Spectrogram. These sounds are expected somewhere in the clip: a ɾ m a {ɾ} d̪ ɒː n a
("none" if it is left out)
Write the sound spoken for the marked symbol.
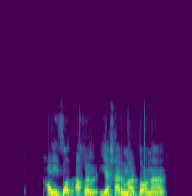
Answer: ɾ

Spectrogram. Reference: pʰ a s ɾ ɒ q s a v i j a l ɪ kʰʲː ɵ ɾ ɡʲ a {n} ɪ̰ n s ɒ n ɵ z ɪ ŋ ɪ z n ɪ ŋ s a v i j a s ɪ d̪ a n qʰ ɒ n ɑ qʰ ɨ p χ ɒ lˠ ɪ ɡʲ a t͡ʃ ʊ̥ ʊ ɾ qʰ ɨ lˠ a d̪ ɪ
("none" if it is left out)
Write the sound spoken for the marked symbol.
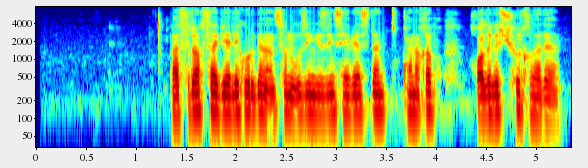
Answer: n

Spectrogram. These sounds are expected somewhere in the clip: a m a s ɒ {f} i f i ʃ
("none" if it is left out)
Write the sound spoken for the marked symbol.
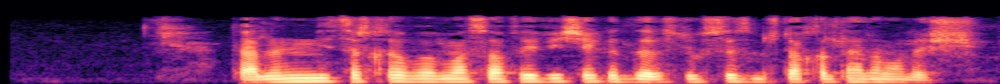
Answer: f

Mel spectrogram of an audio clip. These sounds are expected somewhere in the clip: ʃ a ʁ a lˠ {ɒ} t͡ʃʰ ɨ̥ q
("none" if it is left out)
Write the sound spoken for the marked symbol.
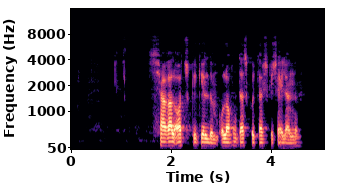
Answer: ɒ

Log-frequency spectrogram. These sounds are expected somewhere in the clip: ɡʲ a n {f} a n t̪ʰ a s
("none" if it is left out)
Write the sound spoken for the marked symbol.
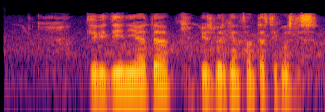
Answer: f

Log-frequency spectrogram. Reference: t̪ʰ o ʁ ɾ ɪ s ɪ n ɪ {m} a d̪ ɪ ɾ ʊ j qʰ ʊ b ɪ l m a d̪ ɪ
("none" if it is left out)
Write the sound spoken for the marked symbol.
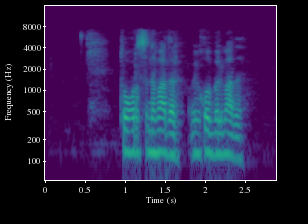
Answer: m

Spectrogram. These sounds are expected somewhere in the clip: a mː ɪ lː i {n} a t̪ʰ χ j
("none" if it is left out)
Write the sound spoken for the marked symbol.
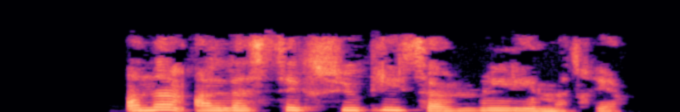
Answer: m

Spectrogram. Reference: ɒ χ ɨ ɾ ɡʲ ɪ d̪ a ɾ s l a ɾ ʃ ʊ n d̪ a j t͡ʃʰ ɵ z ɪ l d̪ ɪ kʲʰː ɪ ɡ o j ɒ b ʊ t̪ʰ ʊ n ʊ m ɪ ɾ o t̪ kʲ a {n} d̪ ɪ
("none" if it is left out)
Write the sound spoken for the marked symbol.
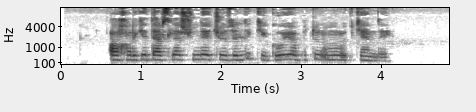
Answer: n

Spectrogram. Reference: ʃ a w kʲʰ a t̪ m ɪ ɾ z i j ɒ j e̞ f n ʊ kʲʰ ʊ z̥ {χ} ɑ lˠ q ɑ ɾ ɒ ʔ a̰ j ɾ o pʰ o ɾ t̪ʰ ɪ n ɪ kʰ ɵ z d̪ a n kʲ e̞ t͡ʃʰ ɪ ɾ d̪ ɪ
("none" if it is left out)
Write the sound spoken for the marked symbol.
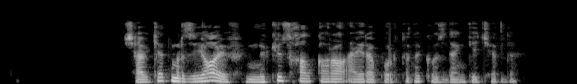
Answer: χ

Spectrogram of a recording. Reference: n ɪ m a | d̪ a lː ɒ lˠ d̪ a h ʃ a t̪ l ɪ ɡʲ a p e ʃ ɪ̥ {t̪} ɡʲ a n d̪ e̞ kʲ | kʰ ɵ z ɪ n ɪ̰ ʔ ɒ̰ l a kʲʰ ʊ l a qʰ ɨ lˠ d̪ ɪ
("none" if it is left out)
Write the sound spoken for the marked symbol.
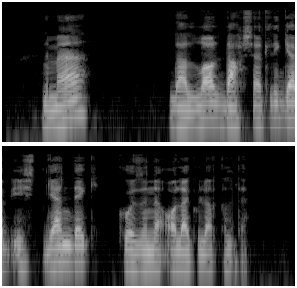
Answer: t̪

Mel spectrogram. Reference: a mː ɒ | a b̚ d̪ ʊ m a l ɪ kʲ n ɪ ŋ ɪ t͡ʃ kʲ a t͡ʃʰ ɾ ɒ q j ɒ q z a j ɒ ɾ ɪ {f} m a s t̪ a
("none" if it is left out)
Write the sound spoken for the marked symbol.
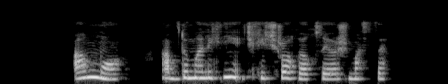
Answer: ʃ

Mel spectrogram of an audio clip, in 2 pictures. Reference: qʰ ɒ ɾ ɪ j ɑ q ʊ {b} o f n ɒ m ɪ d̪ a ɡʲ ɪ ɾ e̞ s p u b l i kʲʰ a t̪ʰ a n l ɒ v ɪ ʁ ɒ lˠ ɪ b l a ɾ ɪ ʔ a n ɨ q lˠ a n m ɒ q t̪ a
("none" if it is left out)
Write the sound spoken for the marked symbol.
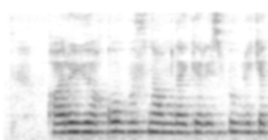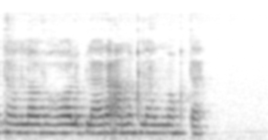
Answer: b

